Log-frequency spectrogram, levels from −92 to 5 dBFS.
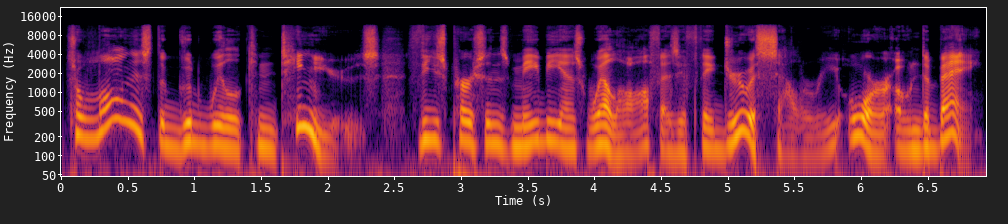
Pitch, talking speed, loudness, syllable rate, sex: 150 Hz, 205 wpm, -21 LUFS, 4.7 syllables/s, male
